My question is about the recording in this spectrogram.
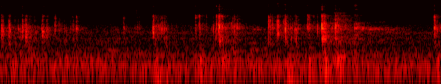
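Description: Quiet typing on a computer keyboard: many quick, light clicks in an irregular rhythm, a few keystrokes slightly sharper than the rest, with no voices.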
